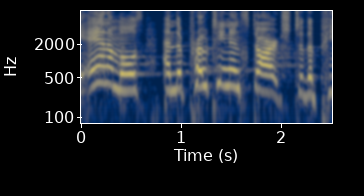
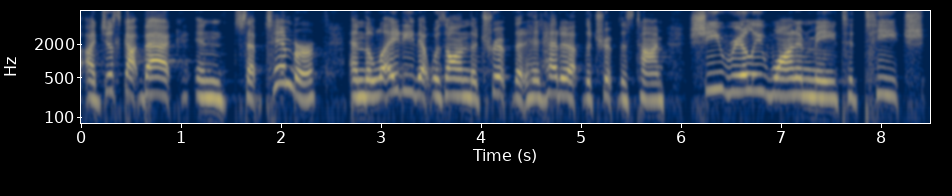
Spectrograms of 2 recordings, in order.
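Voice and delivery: usual speaking voice

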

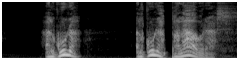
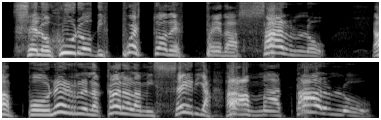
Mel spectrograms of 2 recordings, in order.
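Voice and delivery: slow, much louder, seething with fury; blind rage; 7 semitones higher, 6 dB louder, slower than usual. A narrator's reading. Lodger recalling the moment he saw red, furious. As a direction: let the anger boil over each word. Narrator bursting in enraged.

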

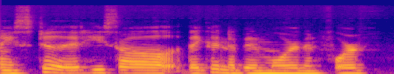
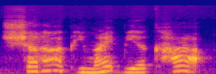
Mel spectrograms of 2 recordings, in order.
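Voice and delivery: put-on 1 hushing kid; 8 semitones higher than usual. A narrator's reading. Kid hushing his brother.

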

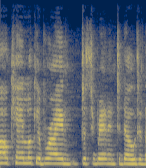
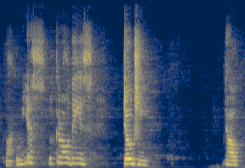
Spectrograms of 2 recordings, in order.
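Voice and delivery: ordinary delivery

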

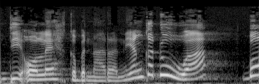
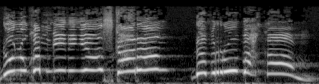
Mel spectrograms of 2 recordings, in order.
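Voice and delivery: very high-pitched mock marital nagging; accusing complaint; 13 semitones higher, 3 dB louder than usual. Preacher mimics spouses comparing then and now, accusingly. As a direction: throw the accusation in a high, put-on voice.

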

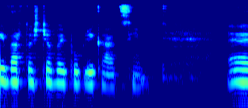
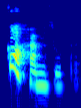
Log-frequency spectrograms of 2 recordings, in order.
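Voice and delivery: eager deer; 3 semitones lower, 12 dB louder than usual. Acted. Deer loves soup.

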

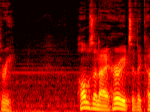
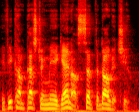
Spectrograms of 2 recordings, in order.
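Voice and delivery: quick, loud threat; angry shout; 4 semitones higher, 6 dB louder than usual. A narrator's reading. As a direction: warn off a pest angrily. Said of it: "Breckenridge shouted".

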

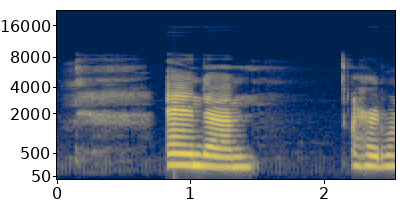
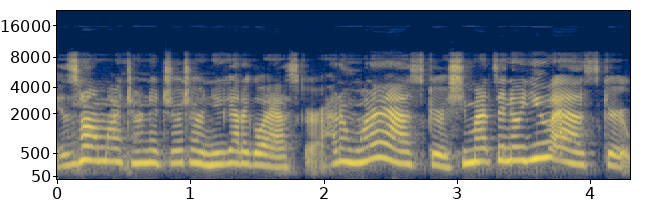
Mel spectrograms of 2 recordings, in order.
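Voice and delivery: imitating kids; 5 semitones higher, 6 dB louder than usual. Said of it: "they'll be whispering".

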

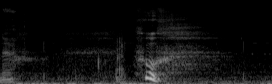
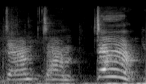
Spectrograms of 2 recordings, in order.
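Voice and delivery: high loud curse; frustrated shout; 6 semitones higher, 5 dB louder, much slower than usual. Real, not acted. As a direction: yell it in frustration. Frustrated cry after losing.

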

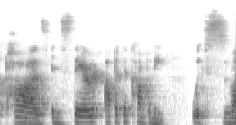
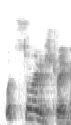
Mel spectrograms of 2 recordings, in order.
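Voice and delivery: usual speaking voice

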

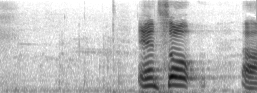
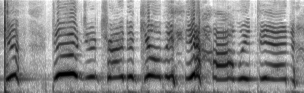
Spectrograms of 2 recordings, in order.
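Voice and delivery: high, loud, words squeezed through laughter; cracking up while you speak; roaring with laughter; 12 semitones higher, 12 dB louder, slower than usual. Retold or imitated. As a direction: laugh hard through every word. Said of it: "We are roaring with laughter".

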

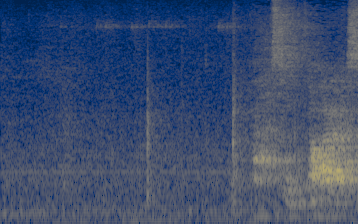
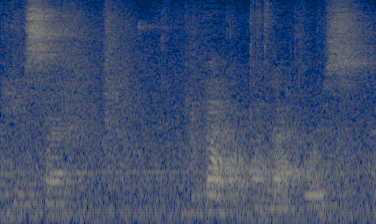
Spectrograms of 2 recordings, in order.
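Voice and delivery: much softer gentle encouragement; soothing nudge; 13 dB quieter than usual. Acted. God nudging his son back up, softly and soothingly. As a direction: softly urge him back on. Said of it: "so soothing and calming".

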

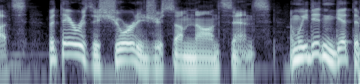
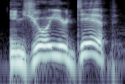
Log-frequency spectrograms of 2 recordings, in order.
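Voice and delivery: high, sing-out retail cheeriness; fake cheery; 8 semitones higher than usual. A narrator's reading. Shop worker to humiliated customer leaving, fake cheery. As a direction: call it out through a fake smile. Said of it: "put on the biggest F U retail fake smile".

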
